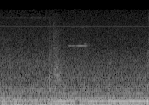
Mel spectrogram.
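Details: Old modernized Westinghouse submersible hydraulic elevator, pump motor heard while car travels: low steady drone with grumbly uneven undertone, sounds worn and rough though the ride is better than it sounds.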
